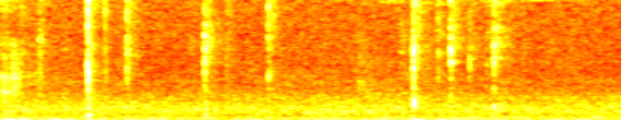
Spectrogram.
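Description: Typing on a computer keyboard while entering a journal entry, a quick run of light clicking keystrokes in short bursts over a steady background hiss, close and fairly faint.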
